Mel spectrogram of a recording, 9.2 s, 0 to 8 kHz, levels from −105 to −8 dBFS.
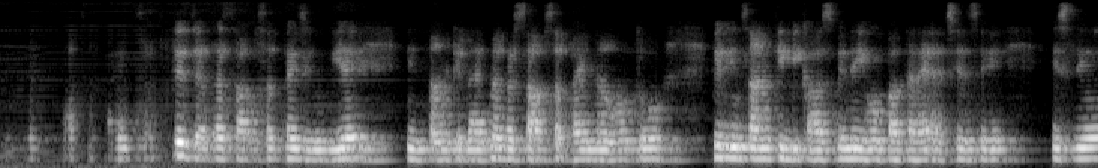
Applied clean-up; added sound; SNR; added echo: neural mask model DeepFilterNet 3.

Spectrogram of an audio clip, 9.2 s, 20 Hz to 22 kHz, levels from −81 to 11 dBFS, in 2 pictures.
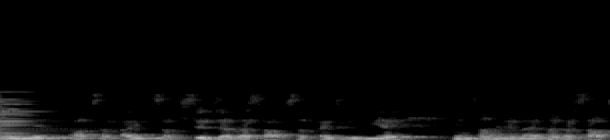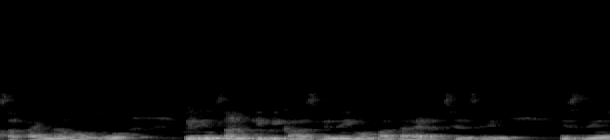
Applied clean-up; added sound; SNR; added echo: classical method WPE with log-MMSE.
